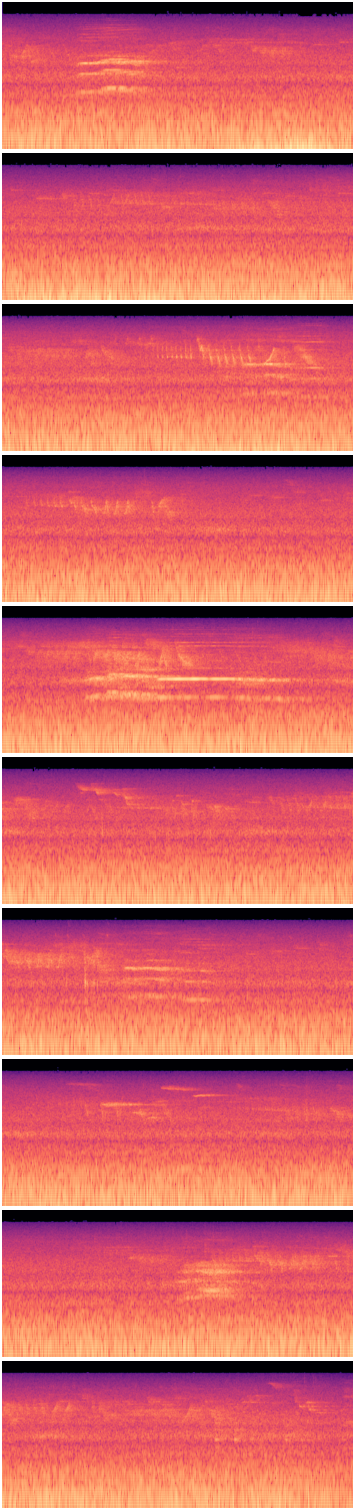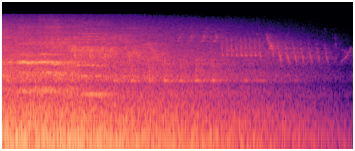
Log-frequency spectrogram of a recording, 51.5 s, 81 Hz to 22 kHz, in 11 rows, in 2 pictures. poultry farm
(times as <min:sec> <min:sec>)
0:01.0 0:02.4, 0:12.5 0:13.8, 0:19.8 0:23.6, 0:29.2 0:31.2, 0:39.6 0:41.1, 0:44.9 0:50.2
